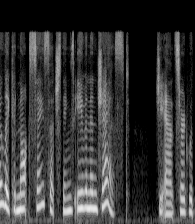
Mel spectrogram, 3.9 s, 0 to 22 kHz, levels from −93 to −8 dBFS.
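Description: Across the whole speech clip, Opus voice compression is plainly audible. The sound fits hybrid operation at a bitrate around 16 kbps: linear prediction codes the band below 8 kHz, and a thin transform layer covers the full band above it. The coarse excitation makes the speech hoarse and slightly robotic. On a spectrogram, harmonics below 8 kHz look smeared, and the region above shows sparse, blocky patches that change every 20 ms or so.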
